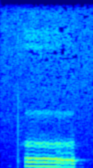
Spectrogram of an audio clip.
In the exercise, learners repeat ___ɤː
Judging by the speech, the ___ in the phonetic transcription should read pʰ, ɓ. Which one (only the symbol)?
pʰ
